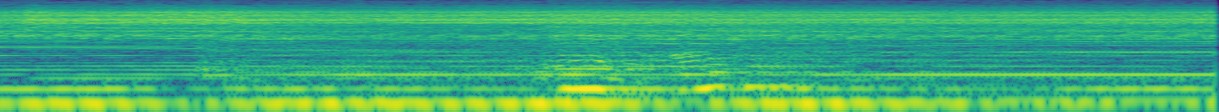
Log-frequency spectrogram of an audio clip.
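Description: Noise-rock band playing live: electric guitar and bass holding long, droning notes, with a low drone underneath; the held pitches shift about a second in.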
